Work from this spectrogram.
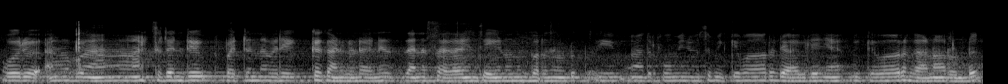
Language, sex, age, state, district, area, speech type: Malayalam, female, 45-60, Kerala, Thiruvananthapuram, urban, spontaneous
